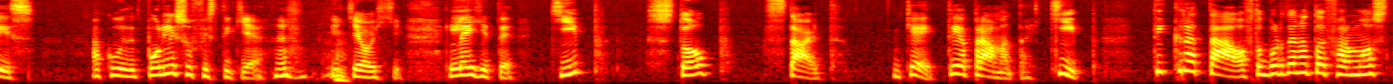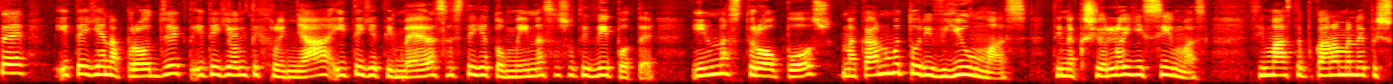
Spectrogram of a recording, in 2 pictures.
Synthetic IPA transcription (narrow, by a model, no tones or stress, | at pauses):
is | ɐkupo̞liso̞fist̪icḛice̞o̞çile̞ʝe̞t̪e̞ | cip | st̪o̞p | st̪ɐɾt̪ | oce̞it̪ɾiɐpɾɐɣmɐt̪ɐcip | t̪ikɾɐt̪ɐoɐft̪o̞bo̞ɾit̪e̞nɐt̪o̞efɐɾmo̞se̥t̪e̞it̪eʝɐe̞nɐpɾo̞d͡ze̞k̚t̪it̪e̞ʝɐolit̪ixɾo̞ɲɐit̪e̞ʝɐt̪ime̞ɾɐsɐsi̥t̪eʝɐt̪o̞minɐsɐsot̪iðipo̞t̪e̞̰ineenɐst̪ɾo̞po̞snɐkɐnume̞t̪o̞ɾivʝumɐst̪inɐksio̞lo̞ʝisimɐsθimɐset̪e̞pukɐnɐmeenɐepis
